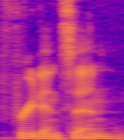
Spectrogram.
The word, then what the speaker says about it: Friedensohn: my name is friedenson that's my last name I messed it up it's like a silent h in there it's a hard German last name uh but I was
